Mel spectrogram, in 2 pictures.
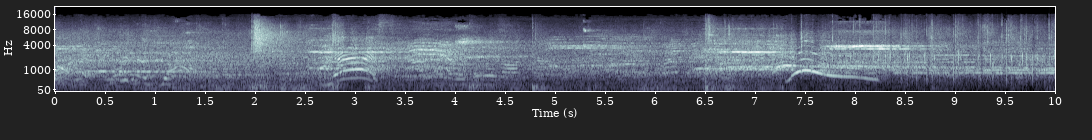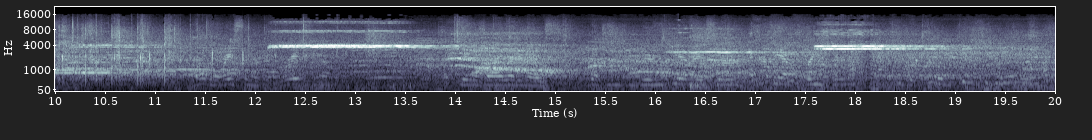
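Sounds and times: sneakers squeaking on court: 4.0 - 5.6
volleyball hits: 6.4 - 7.4
players' voices: 11.1 - 20.0.

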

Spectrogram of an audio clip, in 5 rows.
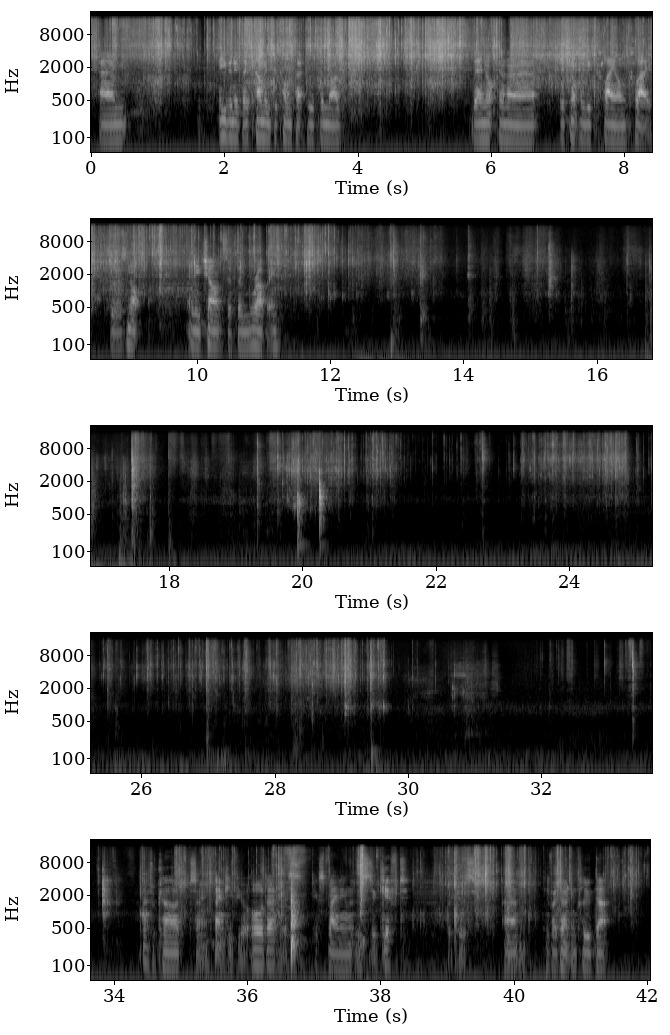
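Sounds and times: paper tearing: 0.0 - 11.2
tissue paper crinkling: 0.0 - 13.4, 19.4 - 29.8, 34.4 - 36.6, 37.2 - 42.0.

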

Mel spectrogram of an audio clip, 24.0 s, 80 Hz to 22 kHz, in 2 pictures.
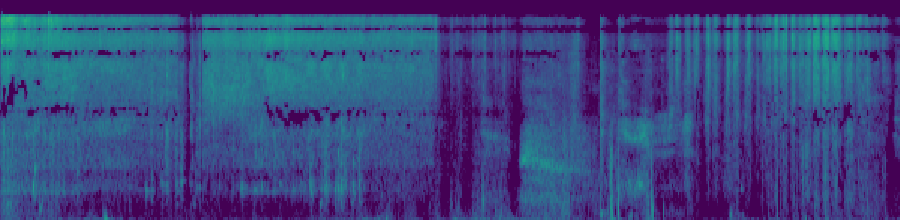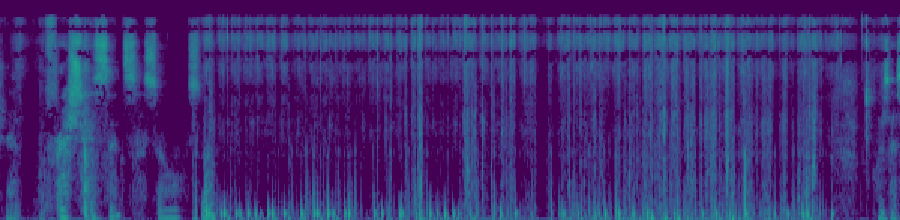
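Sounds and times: spray bottle hissing: 2.7 - 5.9.

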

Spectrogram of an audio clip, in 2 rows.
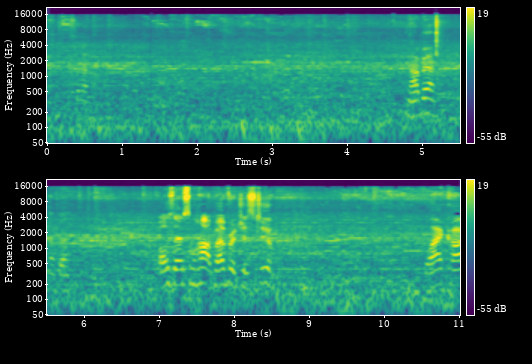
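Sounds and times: background music: 0.0 - 11.0
casino crowd din: 0.0 - 11.0.

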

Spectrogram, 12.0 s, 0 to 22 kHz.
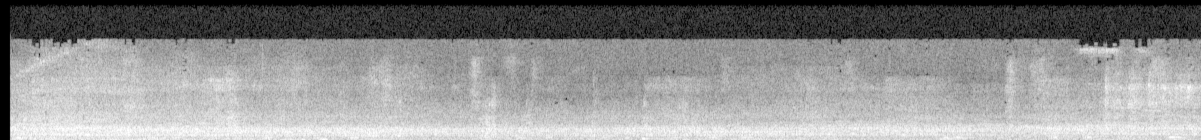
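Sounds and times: urban traffic rumble: 0.1 - 12.0.

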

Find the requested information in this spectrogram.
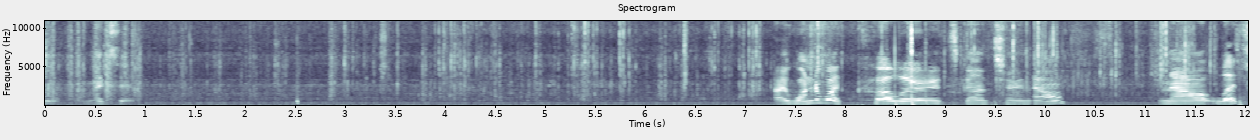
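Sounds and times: plastic bag crinkling: 0.0 - 12.0
steady low hum: 0.0 - 12.0.

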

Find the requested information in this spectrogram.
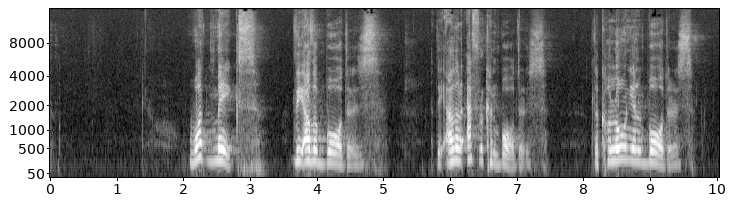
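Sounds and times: faint intake of breath: 1.4 - 2.0.

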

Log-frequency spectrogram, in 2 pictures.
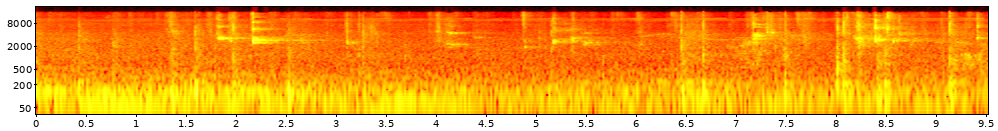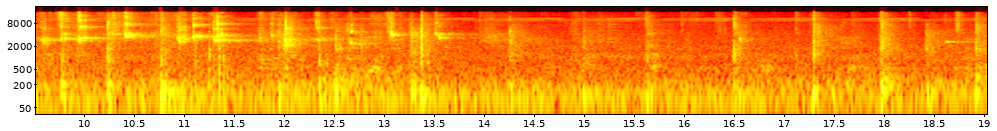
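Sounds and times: basketball bouncing on hard court: 0.3 - 3.5, 6.4 - 15.8, 16.5 - 19.0.

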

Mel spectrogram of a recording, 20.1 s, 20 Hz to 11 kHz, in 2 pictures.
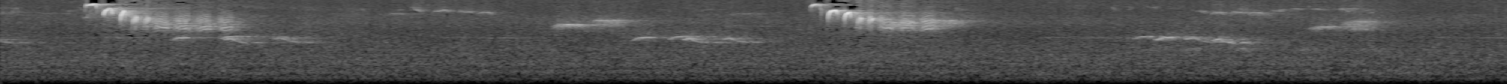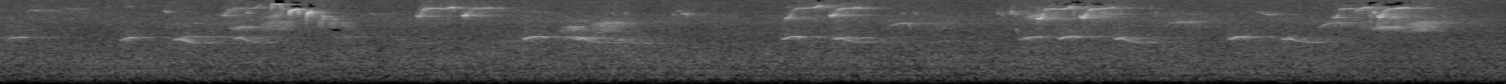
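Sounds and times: small birds chirping: 0.0 - 19.9
soft background hiss: 0.0 - 20.0.

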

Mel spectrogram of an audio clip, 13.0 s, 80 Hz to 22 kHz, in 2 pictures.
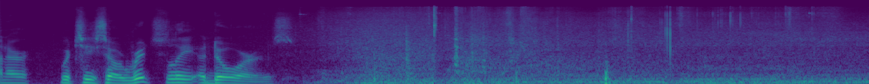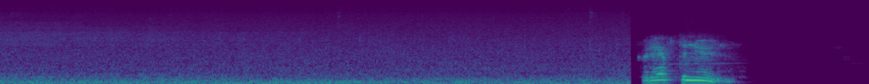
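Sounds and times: low outdoor rumble: 2.2 - 11.2.

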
